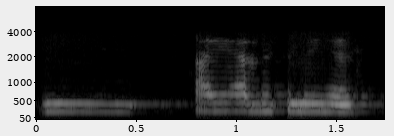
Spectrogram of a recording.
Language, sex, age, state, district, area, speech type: Hindi, female, 30-45, Uttar Pradesh, Prayagraj, rural, conversation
